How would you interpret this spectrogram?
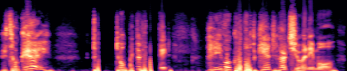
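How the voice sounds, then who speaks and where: Heroic stallion officer for a pony story played by a man: raised pitch, bright, urgent, reassuring. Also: animated, moderate pace. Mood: urgent reassurance. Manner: urgent, comforting. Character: heroic, reassuring male police pony rescuer. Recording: dull, lo-fi home recording.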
